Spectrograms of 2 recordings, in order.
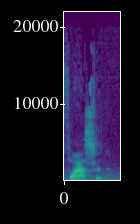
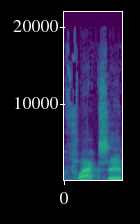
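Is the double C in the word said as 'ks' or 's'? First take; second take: s; ks. First: The double C sounds like a plain s. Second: The double C sounds like ks. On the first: The speaker calls it wrong. "everybody and their brother pronounces" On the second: The speaker calls it right. "that's the proper use"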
